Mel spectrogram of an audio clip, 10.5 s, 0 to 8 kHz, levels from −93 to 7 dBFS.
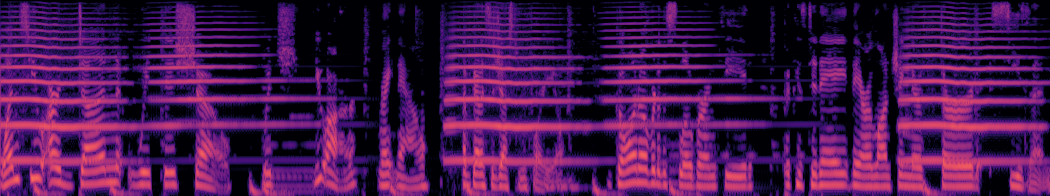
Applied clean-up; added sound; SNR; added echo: classical method spectral subtraction.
